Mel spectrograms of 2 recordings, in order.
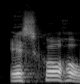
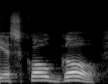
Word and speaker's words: escojo: Escojo with a J. If you had a G, it'd be escogo. You have to maintain that nice smooth sound of the J, of the G.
